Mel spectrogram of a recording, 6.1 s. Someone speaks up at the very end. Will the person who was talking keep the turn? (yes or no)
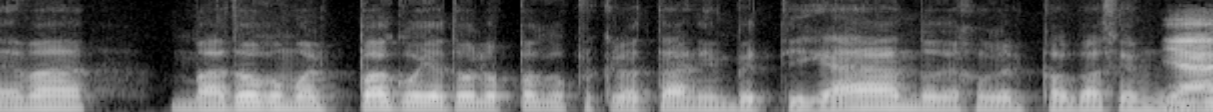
no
